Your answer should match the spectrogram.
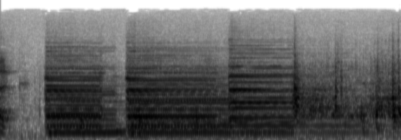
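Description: Music: a short run of held chords that change twice, about a second in and again about two seconds in, then die away shortly before the end.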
